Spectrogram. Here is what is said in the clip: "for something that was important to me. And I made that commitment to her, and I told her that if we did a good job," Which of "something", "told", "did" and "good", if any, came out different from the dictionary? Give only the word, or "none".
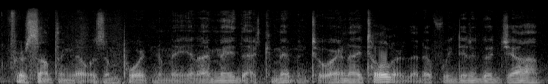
none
